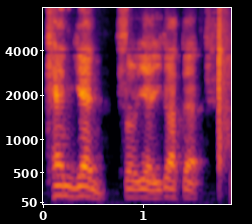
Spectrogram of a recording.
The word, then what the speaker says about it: Kennyon: you're right now it's kenyan so like the o is the e if you pronounce it ken yen so yeah you got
